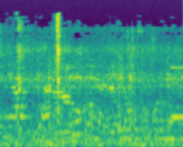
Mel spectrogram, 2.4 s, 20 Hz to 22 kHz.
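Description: Toden 7000-series streetcar 7001 running along the track, with a steady low rumble and two sharp clicks under the wheels, one near the start and one a little under a second in. Indistinct voices are heard over the running noise.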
